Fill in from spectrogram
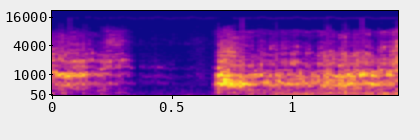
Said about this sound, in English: Dog nipping at my heels!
